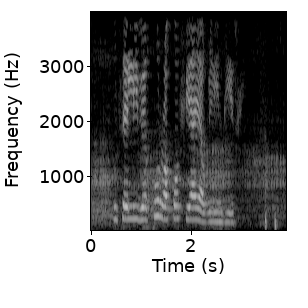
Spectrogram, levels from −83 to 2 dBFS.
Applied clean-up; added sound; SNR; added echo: none; Sliding door; 14 dB; none.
